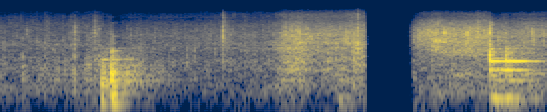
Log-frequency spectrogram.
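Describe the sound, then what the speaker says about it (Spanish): Shredded chicken going into a sauce in a pan gives a soft sizzle and stir with a couple of brief clatters, fairly quiet and broken by a short silent gap. "vamos a echar nuestro pollo al recaudo"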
